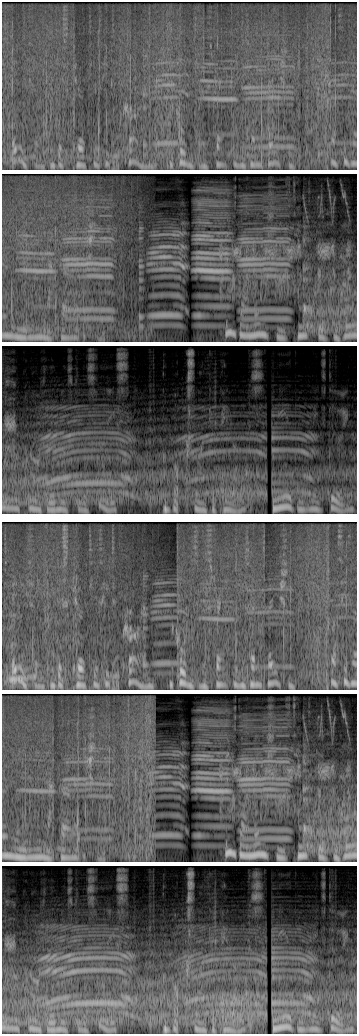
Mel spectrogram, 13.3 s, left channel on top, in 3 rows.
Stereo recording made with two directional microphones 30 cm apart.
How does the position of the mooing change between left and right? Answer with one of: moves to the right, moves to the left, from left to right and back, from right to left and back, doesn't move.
from right to left and back.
